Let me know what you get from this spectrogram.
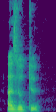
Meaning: synonym of nitreux
- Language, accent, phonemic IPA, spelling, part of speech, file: French, France, /a.zɔ.tø/, azoteux, adjective, LL-Q150 (fra)-azoteux.wav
